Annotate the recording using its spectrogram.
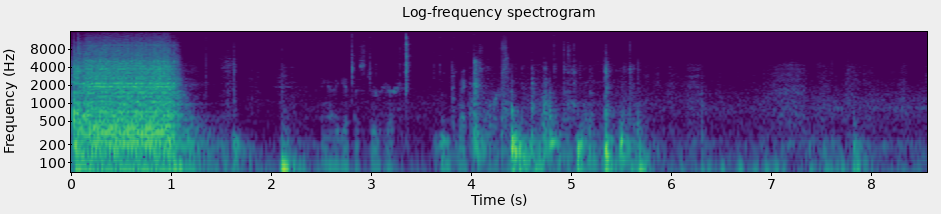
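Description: Cordless impact driver hammering in one loud burst of about a second, then stopping suddenly. After it come scattered knocks and clicks of hand tools and metal parts being handled.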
